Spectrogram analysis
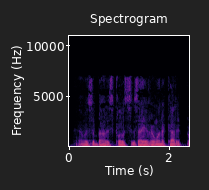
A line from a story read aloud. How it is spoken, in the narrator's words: Brian said unsteadily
